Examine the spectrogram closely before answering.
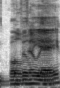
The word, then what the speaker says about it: Beauvillier: Beauvillier.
